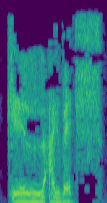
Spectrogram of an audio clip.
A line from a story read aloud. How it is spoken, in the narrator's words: the beast snarled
